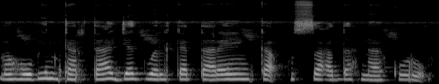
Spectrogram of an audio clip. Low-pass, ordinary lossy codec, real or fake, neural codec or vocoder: none; none; fake; vocoder, 44.1 kHz, 128 mel bands every 256 samples, BigVGAN v2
